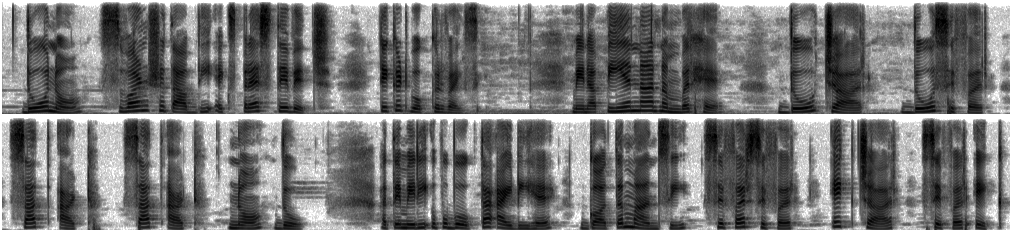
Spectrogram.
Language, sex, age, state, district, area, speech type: Punjabi, female, 18-30, Punjab, Jalandhar, urban, spontaneous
